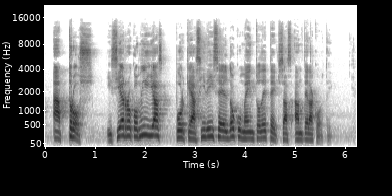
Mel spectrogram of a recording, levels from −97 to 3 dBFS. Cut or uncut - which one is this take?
uncut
